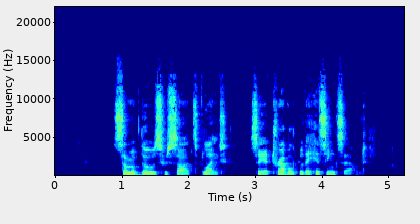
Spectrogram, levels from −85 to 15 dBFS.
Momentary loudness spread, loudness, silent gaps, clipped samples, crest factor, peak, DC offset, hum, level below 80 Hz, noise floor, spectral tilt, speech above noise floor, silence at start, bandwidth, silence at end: 15 LU; -33 LUFS; none; under 0.1%; 20 dB; -18 dBFS; under 0.1%; none; -78 dBFS; -82 dBFS; -2 dB/octave; 47 dB; 0.9 s; 15.5 kHz; 0.6 s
